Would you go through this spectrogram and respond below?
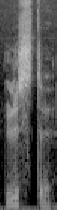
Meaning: nominative/accusative/genitive plural of Lust
- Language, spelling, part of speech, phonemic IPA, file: German, Lüste, noun, /ˈlʏstə/, De-Lüste.ogg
